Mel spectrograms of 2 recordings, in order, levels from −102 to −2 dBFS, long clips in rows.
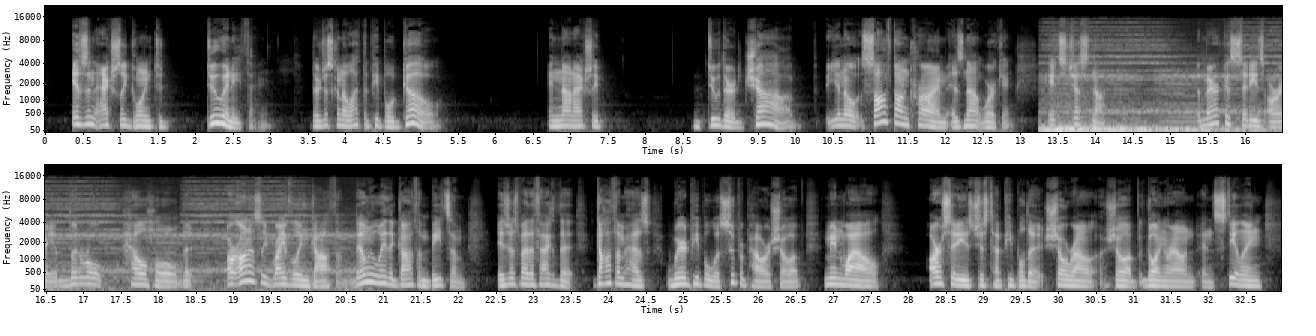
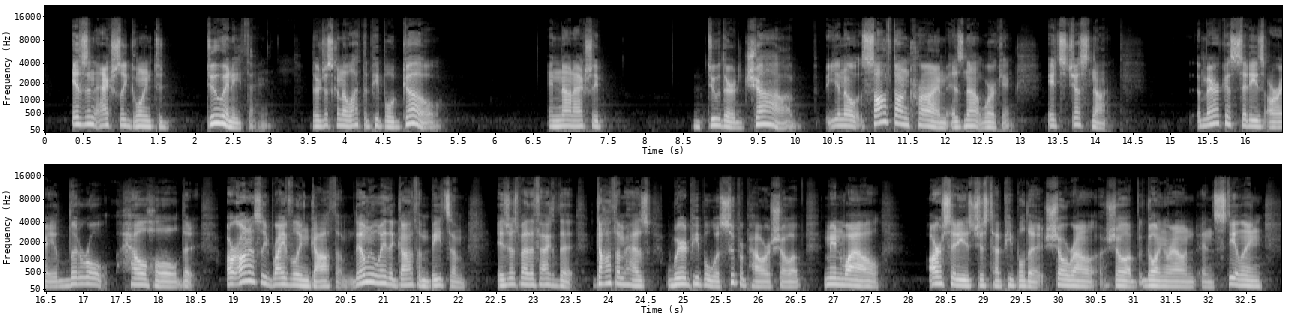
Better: second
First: alarm; noticeable; from 13 to 21 s; peak 1 dB below the speech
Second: none

